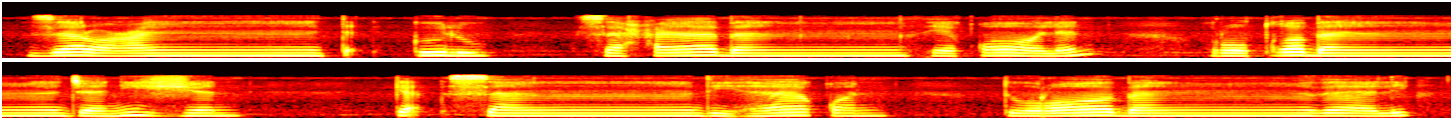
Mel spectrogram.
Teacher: جو تنوین کے اینڈ میں نون کی آواز آ رہی تھی اس کو ہم نے چھپایا بھی اور غنہ بھی کیا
